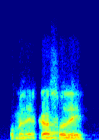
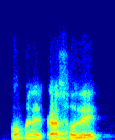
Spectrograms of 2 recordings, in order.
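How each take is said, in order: No difference in how they are said.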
